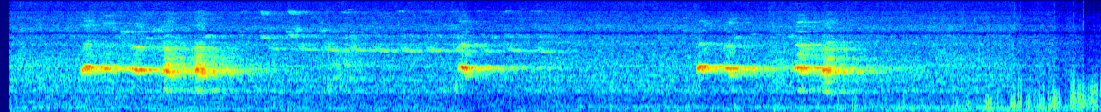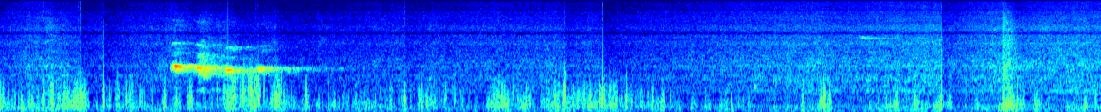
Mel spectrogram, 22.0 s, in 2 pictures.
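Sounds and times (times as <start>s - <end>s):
bird calling: 0.8s - 5.7s, 7.0s - 8.9s.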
